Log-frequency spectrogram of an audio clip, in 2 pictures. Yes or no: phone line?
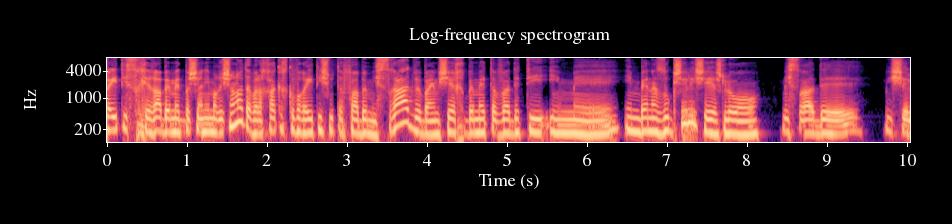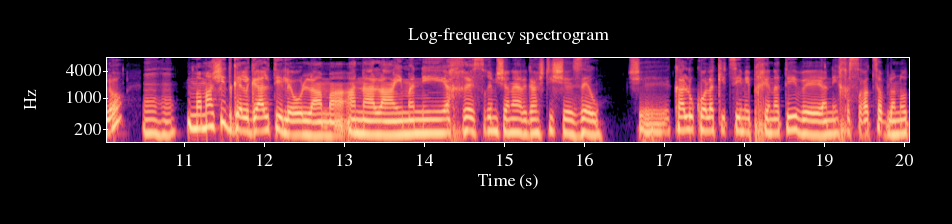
no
